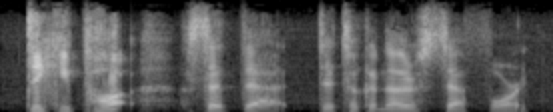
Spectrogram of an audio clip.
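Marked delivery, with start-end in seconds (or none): none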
